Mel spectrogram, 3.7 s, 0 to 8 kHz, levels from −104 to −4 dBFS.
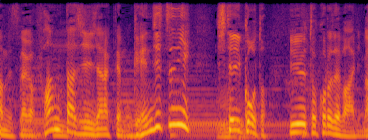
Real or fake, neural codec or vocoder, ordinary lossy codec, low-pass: real; none; none; 7.2 kHz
